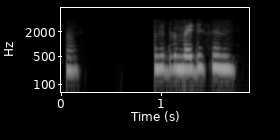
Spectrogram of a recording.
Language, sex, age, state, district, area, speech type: Kannada, female, 18-30, Karnataka, Shimoga, rural, conversation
